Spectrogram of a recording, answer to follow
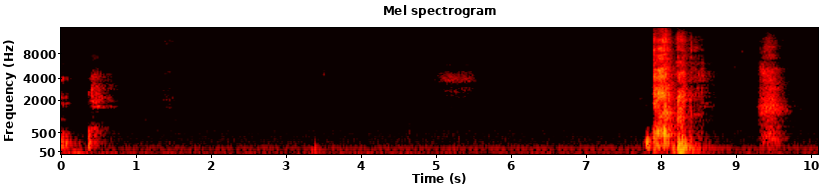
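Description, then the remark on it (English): A loud sneeze from voice actress Jamie Marchi bursts out near the end of a quiet stretch, followed a moment later by a shorter breathy exhale over a faint steady hum. “God bless you, Jamie Marchi.”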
